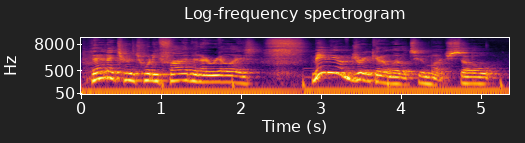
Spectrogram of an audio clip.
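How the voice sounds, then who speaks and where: A man in his twenties talking candidly in a personal vlog, halting often with fillers. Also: medium pitch, a bit bright. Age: 20s. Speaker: channel host. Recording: echoey room.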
